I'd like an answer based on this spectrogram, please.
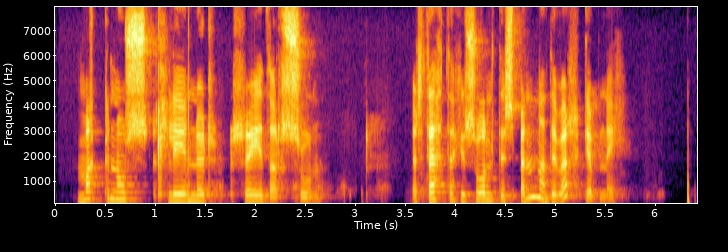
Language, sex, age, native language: Icelandic, female, 30-39, Icelandic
